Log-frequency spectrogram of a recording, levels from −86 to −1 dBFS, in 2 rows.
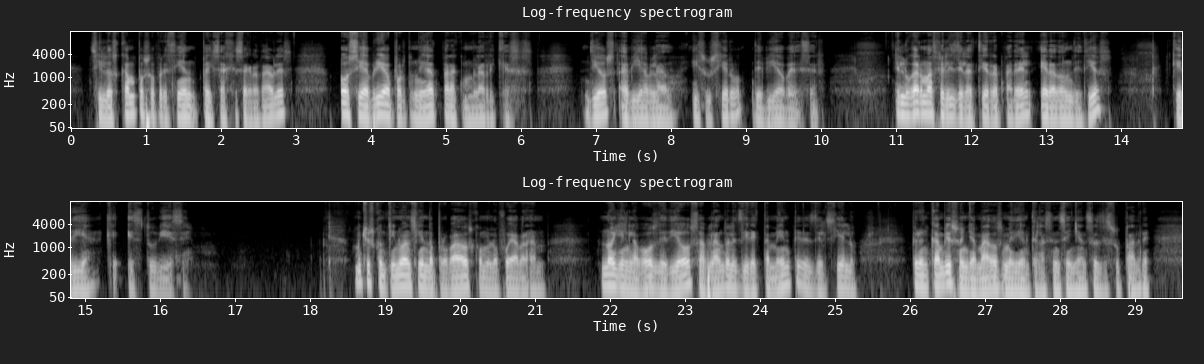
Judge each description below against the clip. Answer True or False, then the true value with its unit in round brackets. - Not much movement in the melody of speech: False (3.3 semitones)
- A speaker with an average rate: True (135 wpm)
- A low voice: True (85 Hz)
